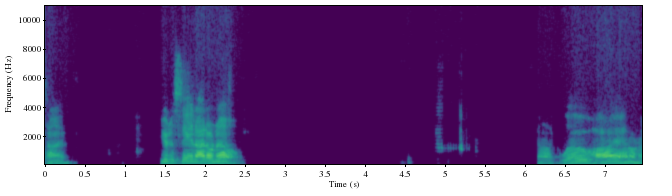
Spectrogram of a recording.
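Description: A middle-aged man speaks calmly through a microphone over an online call, in short phrases with pauses.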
